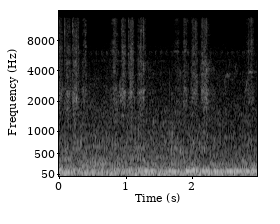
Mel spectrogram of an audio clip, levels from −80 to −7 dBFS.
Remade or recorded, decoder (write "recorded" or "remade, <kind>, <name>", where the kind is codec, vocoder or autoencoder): recorded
